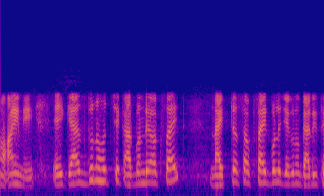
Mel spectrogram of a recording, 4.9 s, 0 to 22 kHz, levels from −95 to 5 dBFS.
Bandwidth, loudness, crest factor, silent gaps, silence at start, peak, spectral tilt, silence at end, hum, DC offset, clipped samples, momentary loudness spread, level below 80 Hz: 4.5 kHz; -33 LUFS; 20 dB; none; 0 s; -14 dBFS; -7 dB/octave; 0 s; none; under 0.1%; under 0.1%; 4 LU; -84 dBFS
